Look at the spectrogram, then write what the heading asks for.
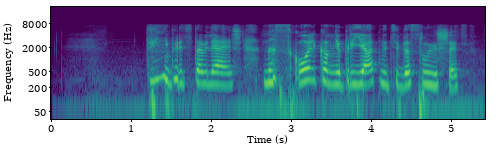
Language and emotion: Russian, positive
